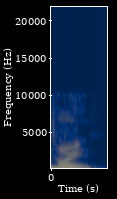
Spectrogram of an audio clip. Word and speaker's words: Taurion: Tarian. – How do you spell it? – T-A-U-R-I-O-N.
